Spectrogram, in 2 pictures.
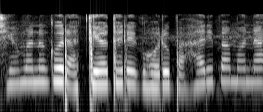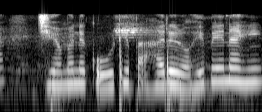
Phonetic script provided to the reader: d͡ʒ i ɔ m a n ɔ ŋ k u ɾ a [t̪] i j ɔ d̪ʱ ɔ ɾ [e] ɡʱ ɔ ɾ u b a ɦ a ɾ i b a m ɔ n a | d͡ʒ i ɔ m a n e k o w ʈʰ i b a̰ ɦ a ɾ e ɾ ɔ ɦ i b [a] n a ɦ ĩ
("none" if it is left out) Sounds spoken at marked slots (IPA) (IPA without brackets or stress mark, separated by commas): t̪, e, e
